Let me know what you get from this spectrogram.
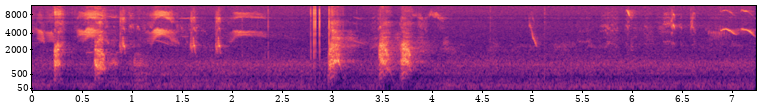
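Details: Pet dogs on early-morning squirrel patrol around 7 a.m., reacting to birds and squirrels outside: a few sharp, short barks in quick pairs, then quieter, with high bird chirps and a person's voice in between.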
